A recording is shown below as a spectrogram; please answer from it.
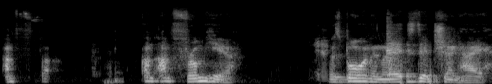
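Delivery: thick, heavy Scottish brogue. Asked why he is so far from home, a character answers in a heavy Scottish accent. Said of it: "this man is speaking in a heavy Scottish accent".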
